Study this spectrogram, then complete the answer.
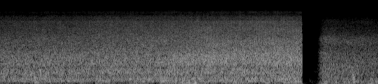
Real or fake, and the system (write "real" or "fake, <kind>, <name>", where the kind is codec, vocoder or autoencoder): real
